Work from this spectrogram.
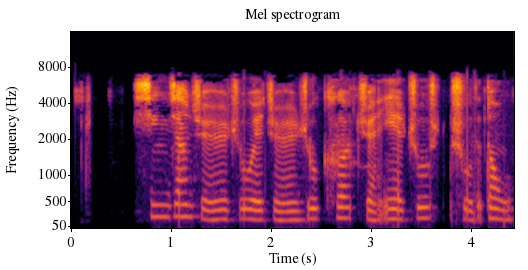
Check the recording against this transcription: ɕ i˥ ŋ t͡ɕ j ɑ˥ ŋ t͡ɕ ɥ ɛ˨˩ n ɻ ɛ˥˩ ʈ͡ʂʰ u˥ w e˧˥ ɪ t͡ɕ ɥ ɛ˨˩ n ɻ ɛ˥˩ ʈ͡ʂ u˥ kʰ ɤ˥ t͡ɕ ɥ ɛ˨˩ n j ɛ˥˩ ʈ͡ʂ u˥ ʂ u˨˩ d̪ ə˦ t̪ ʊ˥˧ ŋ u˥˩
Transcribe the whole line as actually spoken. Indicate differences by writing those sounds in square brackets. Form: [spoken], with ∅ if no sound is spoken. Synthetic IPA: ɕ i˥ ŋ t͡ɕ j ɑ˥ ŋ t͡ɕ ɥ ɛ˨˩ n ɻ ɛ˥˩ [ʈ͡ʂ] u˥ w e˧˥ ɪ t͡ɕ ɥ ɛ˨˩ n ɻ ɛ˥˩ ʈ͡ʂ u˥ kʰ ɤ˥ t͡ɕ ɥ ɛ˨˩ n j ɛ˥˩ ʈ͡ʂ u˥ ʂ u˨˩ d̪ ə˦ t̪ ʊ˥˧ ŋ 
